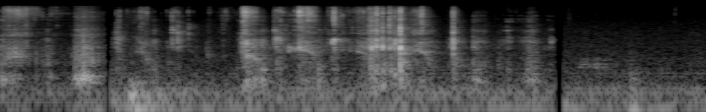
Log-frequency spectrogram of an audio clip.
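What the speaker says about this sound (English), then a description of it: "Who the fuck is chewing so loud?" Loud, close chewing with wet crunches and smacking bites in an irregular rhythm, running steadily for several seconds before briefly dropping out and then resuming more quietly.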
